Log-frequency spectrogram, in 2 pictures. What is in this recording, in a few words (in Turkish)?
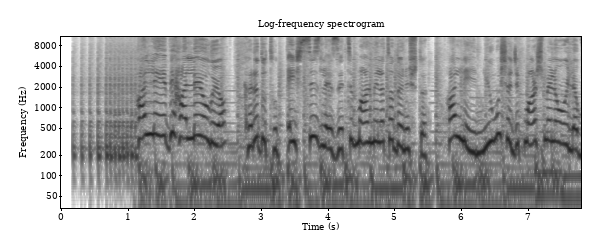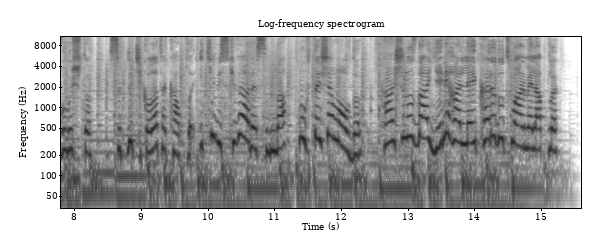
reklam; halley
